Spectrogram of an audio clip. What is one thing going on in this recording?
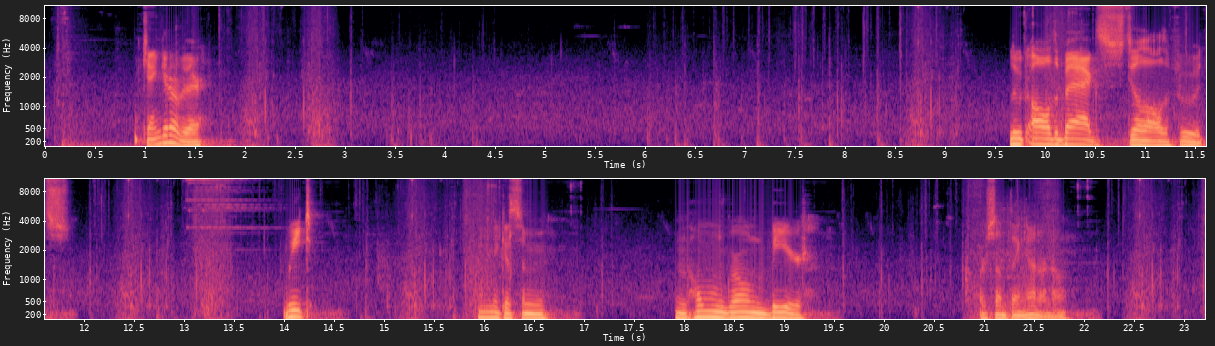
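An adult man speaks in bursts into a close microphone.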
